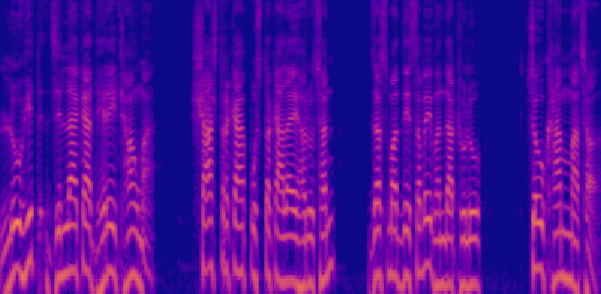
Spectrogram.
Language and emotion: Nepali, neutral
